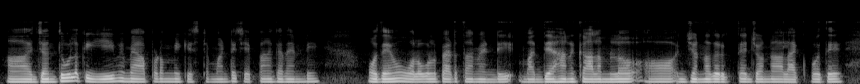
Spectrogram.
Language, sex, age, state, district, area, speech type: Telugu, male, 60+, Andhra Pradesh, Kakinada, rural, spontaneous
